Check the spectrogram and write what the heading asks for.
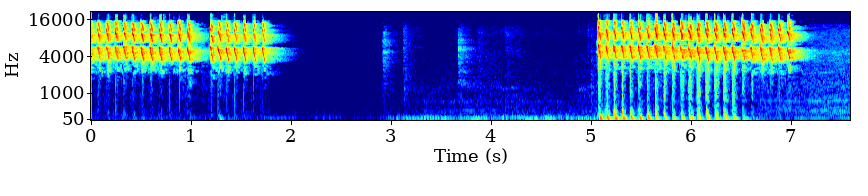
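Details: Cililin master song intended to get magpie-robins, green leafbirds and kacer singing: rapid high trills of clear repeated pips, a silent pause with faint background hum, then a long, loud two-second trill.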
